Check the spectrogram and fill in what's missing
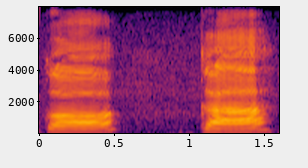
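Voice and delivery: क, का each held and set apart; measured syllable recital of क, का; vowel-sign drill. Shown as a demonstration. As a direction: chant क, का slowly for learners. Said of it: "उसकी चढ़ाव उतराव क्या है".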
